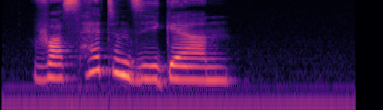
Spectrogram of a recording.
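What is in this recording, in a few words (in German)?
"was hätten sie gern", German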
